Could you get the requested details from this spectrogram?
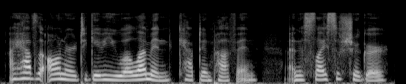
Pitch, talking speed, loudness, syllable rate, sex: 210 Hz, 235 wpm, -18 LUFS, 6.5 syllables/s, female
